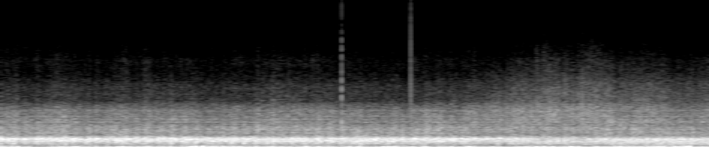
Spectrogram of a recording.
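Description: Sundarban Express passenger train running at speed, heard from outside the coach: a steady rushing rumble of the wheels and the air, with a heavy low rumble of wind on the microphone.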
